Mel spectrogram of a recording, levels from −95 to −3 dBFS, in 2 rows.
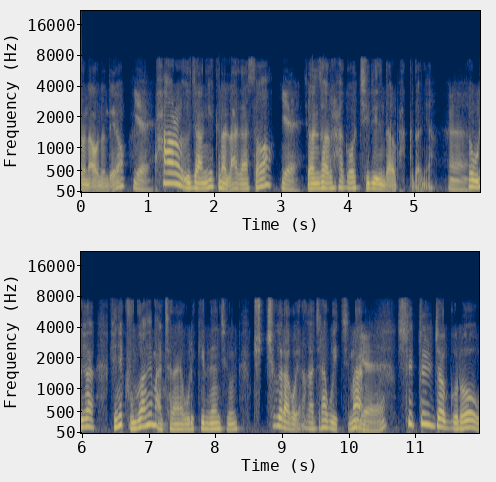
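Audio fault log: Throughout: Speex codec. The speech carries plainly audible Speex coding damage, consistent with a bitrate near 20 kbps. As a CELP coder, Speex models each short frame with a vocal-tract filter driven by a coded excitation, and with a limited bit budget that excitation is only approximated, which leaves a noisy, hoarse texture on the voice. Any content above 8 kHz is not coded as such, only replaced by shaped, noise-like fill.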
